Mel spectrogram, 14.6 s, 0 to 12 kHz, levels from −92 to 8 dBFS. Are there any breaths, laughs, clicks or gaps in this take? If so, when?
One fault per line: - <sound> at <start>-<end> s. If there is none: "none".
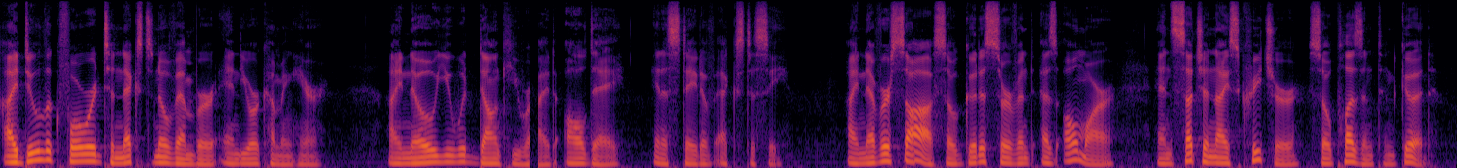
- dropout at 5.3-5.4 s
